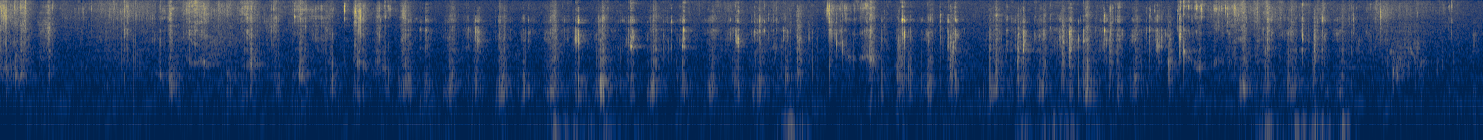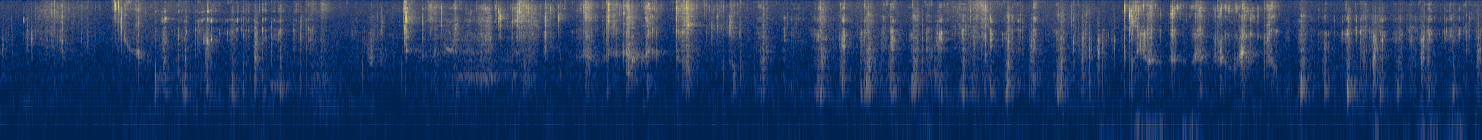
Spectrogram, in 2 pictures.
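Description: Crunching and chewing of battered deep-fried shrimp, many crisp irregular bites and crackles picked up close to the mouth, louder in places.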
